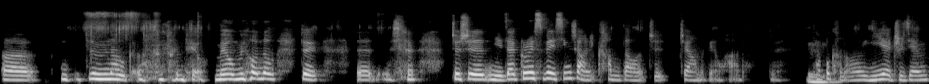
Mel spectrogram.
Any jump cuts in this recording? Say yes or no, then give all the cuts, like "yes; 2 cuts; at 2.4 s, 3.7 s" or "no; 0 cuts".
yes; 1 cut; at 6.4 s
